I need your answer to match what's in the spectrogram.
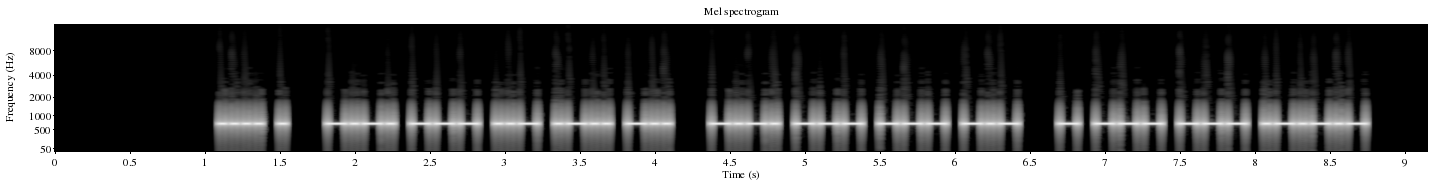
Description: Morse code, heard as a keyed tone, about 30 wpm, 700 Hz. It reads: HE COULD COOK TOO.
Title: Sentences from Top 700 Words 30wpm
